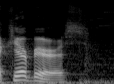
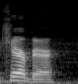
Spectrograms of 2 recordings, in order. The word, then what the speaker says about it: Kerberos: But yeah, Kerberos. Yeah, I keep saying Care Bear.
